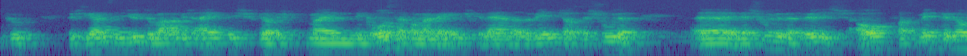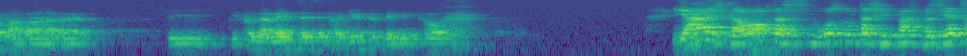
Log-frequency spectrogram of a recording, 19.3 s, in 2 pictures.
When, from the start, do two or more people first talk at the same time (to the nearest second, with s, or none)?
none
